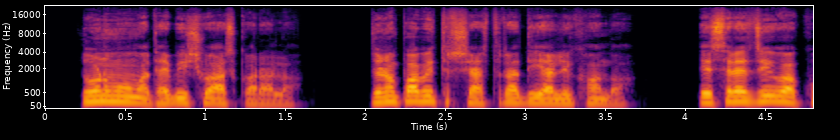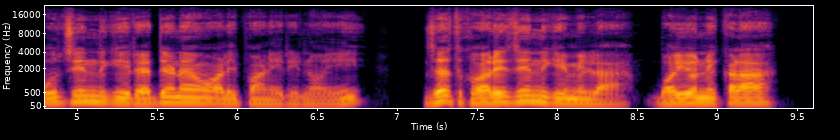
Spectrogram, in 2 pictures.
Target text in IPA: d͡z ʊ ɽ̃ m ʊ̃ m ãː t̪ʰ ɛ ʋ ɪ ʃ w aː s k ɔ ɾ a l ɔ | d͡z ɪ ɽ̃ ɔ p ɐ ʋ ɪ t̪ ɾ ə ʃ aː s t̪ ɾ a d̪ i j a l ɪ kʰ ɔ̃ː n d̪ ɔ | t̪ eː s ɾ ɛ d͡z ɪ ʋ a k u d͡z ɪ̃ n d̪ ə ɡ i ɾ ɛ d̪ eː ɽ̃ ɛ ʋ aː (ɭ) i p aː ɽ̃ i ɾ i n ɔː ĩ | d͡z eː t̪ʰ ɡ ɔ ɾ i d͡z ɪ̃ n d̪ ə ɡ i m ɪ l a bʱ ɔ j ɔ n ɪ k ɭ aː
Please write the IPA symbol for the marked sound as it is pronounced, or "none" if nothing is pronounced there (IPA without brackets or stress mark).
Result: ɭ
